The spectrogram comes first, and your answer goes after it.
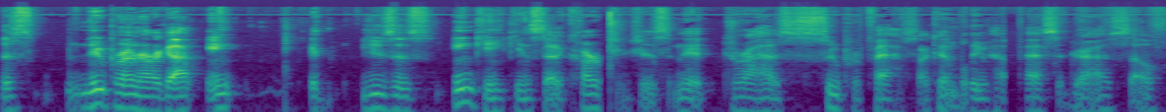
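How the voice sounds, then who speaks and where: A man speaks at a fairly low pitch and moderate pace, somewhat breathy, with ordinary pitch variation and big swings in loudness. The recording is very clean, with a silent background. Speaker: hobbyist custom decal maker. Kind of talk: tutorial. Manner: casual, rambling with fillers.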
